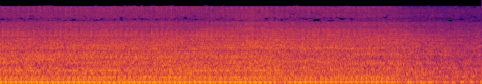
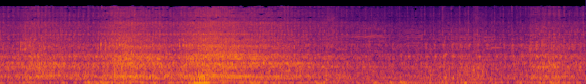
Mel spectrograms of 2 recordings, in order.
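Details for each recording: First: Honda Shine bike just refitted after a full engine rebuild, started by self-starter: steady single-cylinder idle putter about four beats a second, no knocks; not yet run in, expected to get smoother; normal idle. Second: Honda Shine motorcycle, started and run: uneven, gravelly rattle over the engine note, loose and irregular under throttle; worn-out engine needing a full rebuild, also giving black smoke.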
